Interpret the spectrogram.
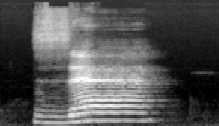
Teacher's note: Don't confuse the sound between this one and dhal. This has a whistling sound. It's Z. Z. It's a buzzing sound.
